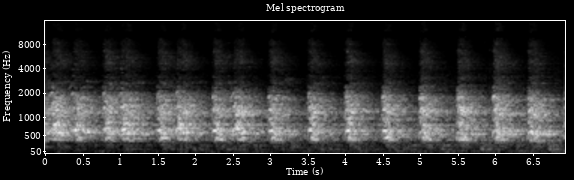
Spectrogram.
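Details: Dog barking during protection training, a steady run of loud, harsh barks repeated about twice a second, each bark broad and rough with little pause between, no other clear sounds.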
